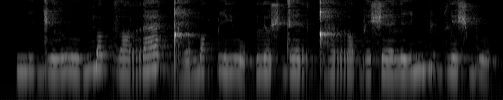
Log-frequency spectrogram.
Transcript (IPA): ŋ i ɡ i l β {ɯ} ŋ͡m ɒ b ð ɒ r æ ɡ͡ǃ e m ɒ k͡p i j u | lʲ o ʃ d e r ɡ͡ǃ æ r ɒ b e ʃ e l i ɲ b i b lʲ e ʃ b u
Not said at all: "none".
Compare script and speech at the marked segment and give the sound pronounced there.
u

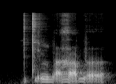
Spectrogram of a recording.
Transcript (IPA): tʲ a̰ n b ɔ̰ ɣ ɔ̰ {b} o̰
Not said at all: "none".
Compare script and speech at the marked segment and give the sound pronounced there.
b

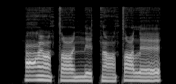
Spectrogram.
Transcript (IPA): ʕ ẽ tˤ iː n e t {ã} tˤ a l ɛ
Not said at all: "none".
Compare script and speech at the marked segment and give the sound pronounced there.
ã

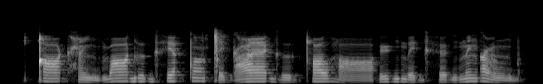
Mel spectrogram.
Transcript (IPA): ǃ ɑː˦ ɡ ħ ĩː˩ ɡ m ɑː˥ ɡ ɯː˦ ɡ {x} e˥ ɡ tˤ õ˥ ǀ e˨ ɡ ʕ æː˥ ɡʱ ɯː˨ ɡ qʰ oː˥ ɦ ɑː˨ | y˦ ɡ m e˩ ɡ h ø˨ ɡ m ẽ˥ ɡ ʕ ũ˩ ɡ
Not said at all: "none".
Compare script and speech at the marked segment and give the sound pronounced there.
h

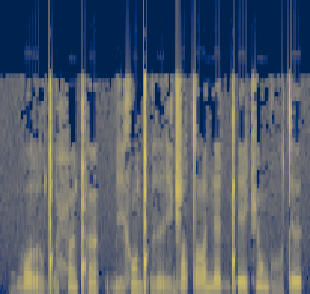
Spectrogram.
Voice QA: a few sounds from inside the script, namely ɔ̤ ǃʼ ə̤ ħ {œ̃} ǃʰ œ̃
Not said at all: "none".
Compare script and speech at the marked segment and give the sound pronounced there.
œ̃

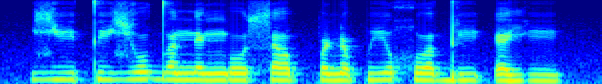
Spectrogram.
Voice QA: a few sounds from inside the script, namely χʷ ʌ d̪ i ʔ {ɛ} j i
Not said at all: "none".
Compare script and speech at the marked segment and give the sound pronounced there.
ɛ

